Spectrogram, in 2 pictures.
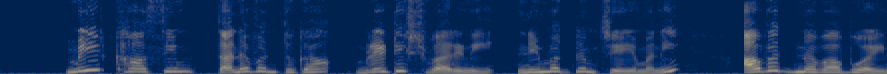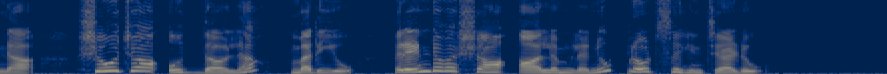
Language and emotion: Telugu, neutral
